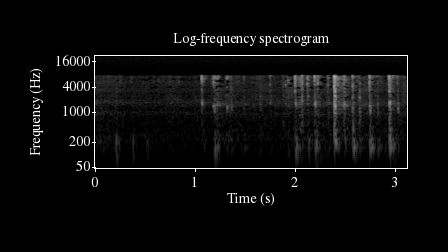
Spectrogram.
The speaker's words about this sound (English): Why are you always typing? Were you typing in that box? I'm typing in the typey box.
